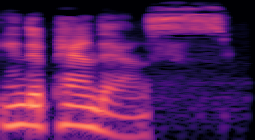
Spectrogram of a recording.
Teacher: como a letra E do final não é pronunciada, você pararia no som do C, independence que é um som de S.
